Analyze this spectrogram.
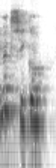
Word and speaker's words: México: Y la X, pero la X posta, que como México. Se escribe México pero suena México.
